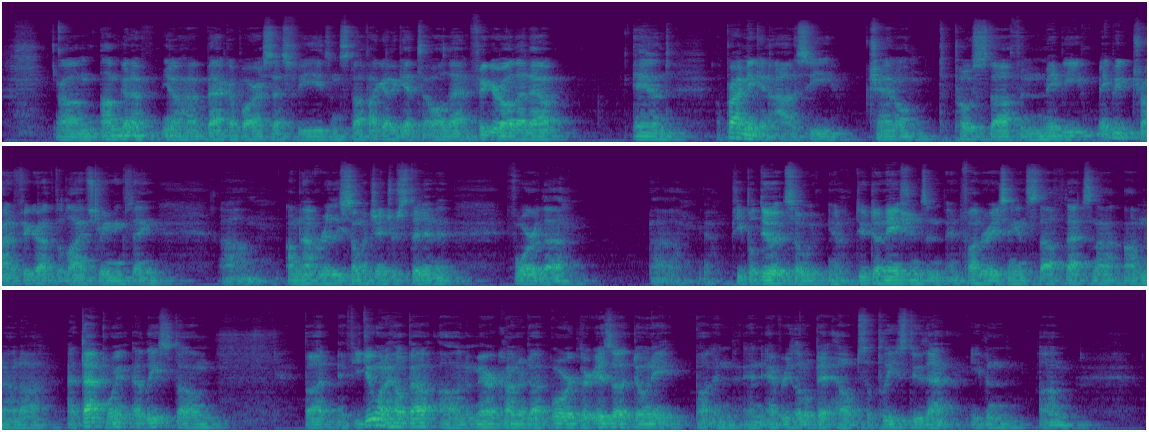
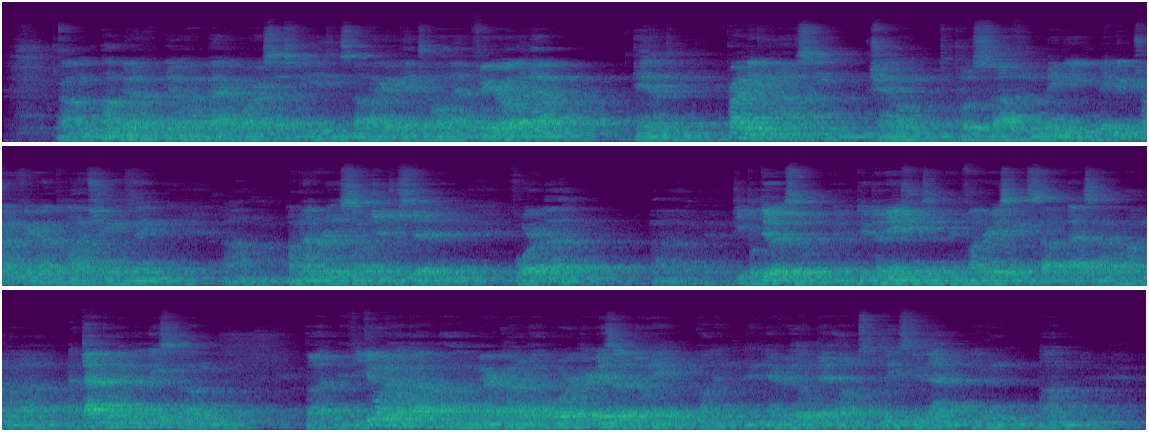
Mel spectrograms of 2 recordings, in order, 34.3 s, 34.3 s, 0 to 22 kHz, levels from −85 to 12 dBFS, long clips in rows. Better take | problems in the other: first | room echo; strong; dies away in 2.4 s; slight in the first // off-mic speech; far; somewhat distant in the first

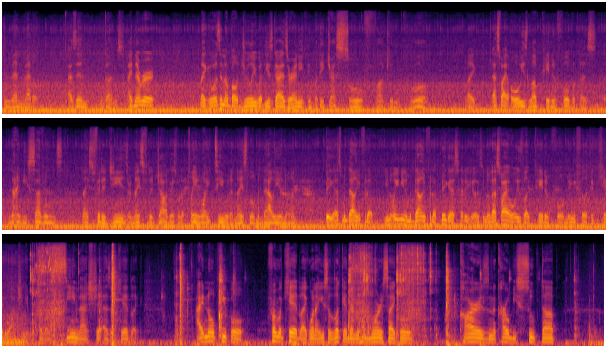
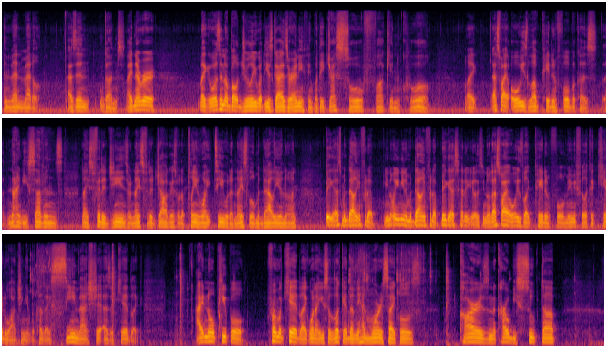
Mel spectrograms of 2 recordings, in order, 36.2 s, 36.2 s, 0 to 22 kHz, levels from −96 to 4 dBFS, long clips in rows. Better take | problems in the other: second | traffic noise; loud; throughout; 2 dB below the speech; faint in the second

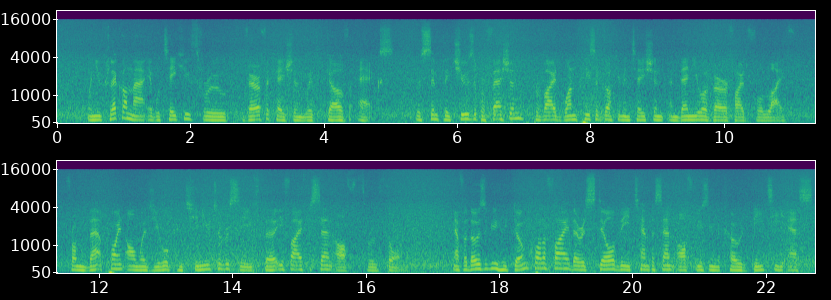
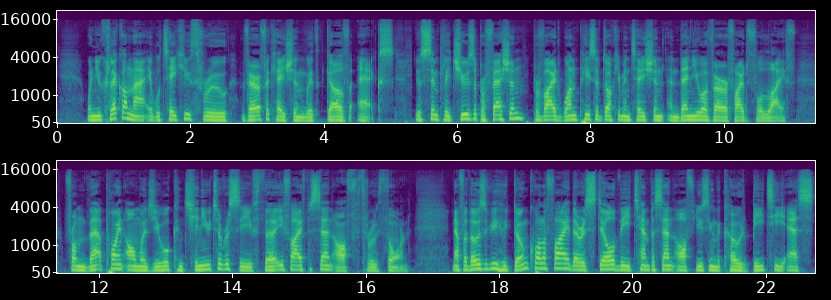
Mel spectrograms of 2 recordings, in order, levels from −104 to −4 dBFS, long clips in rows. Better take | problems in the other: second | hiss; loud; throughout; 7 dB below the speech

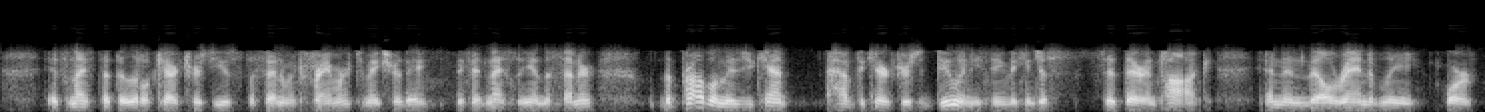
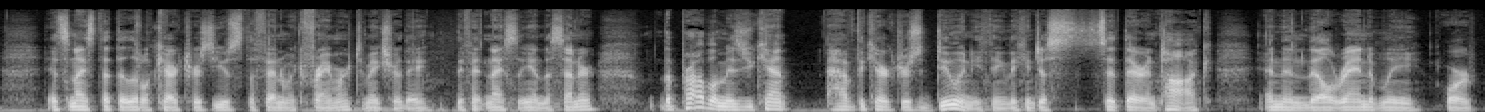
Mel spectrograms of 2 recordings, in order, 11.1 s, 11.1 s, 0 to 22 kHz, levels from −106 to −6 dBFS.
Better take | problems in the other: second | phone-call audio; poor line; nothing above 3.5 kHz

